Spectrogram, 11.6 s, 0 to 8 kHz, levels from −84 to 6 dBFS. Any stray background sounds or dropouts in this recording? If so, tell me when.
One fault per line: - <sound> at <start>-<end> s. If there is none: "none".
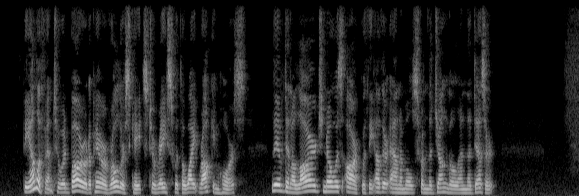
none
